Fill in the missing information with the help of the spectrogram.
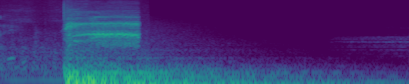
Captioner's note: Nelly screaming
